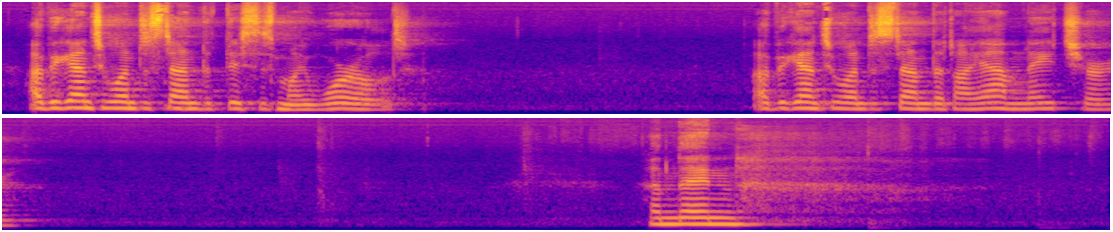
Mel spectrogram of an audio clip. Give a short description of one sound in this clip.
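A woman sings in long, wavering wails nearby.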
